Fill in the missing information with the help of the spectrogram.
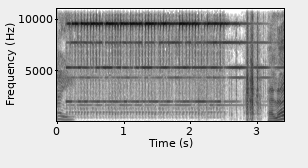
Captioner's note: phone rings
